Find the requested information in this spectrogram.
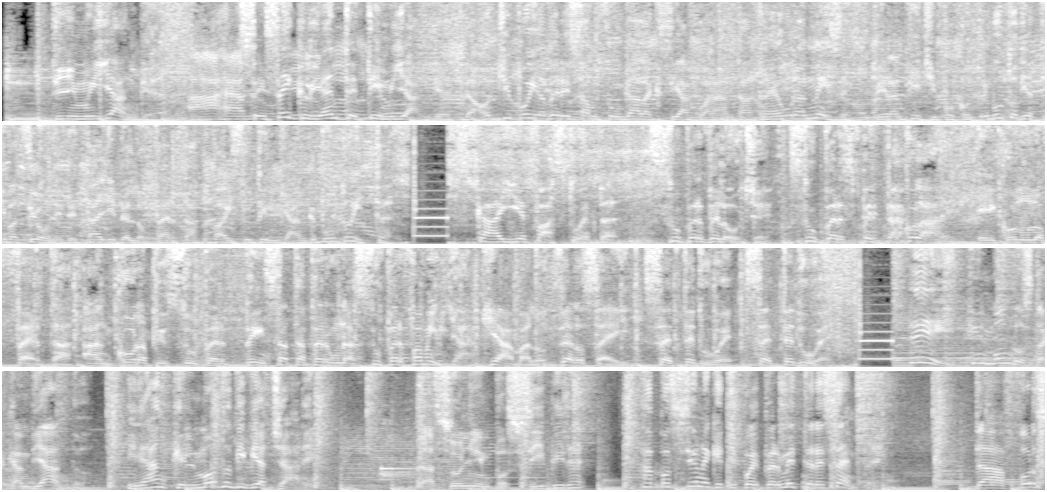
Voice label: italian voice over male commercial

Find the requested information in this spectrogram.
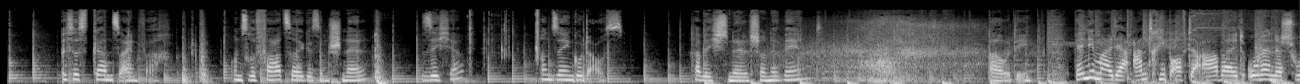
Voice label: germany voice over female commercial

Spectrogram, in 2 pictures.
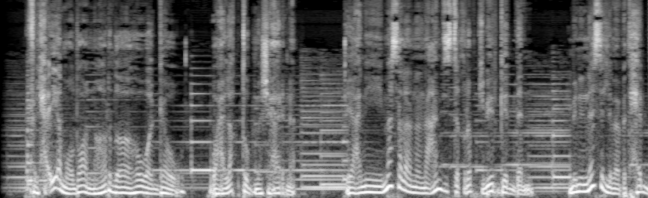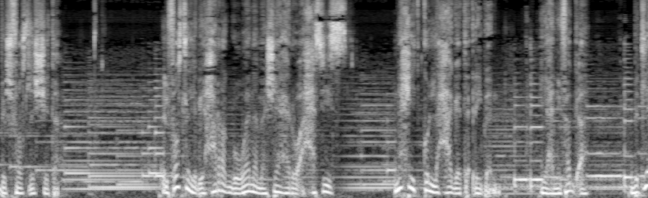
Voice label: arabic voice over male narrator

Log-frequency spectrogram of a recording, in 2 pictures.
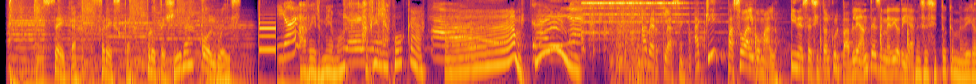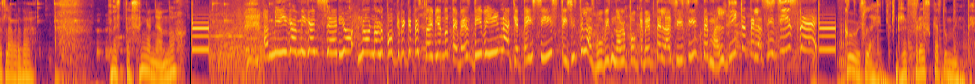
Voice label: spanish voice over female commercial

